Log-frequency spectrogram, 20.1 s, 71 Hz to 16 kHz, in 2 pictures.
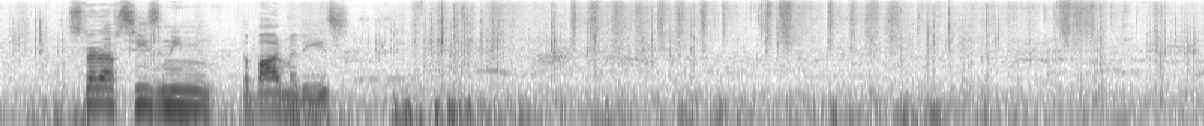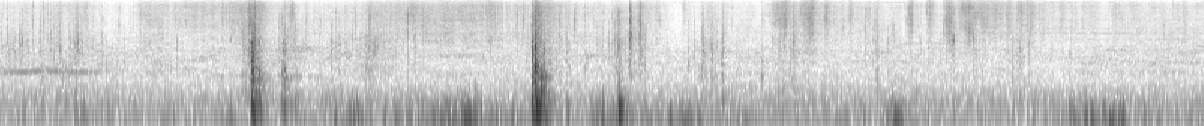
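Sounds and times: butcher paper crinkling: 2.5 - 20.0
rub shaken from plastic shaker: 3.1 - 12.1, 16.4 - 20.0.

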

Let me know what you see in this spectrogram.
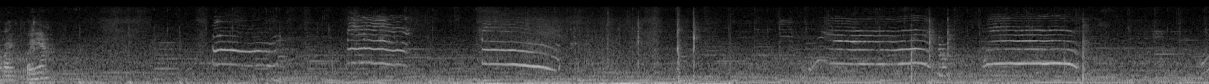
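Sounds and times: kitten meowing: 2.1 - 5.9, 7.9 - 11.0.

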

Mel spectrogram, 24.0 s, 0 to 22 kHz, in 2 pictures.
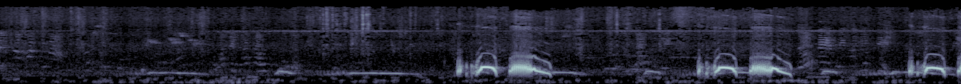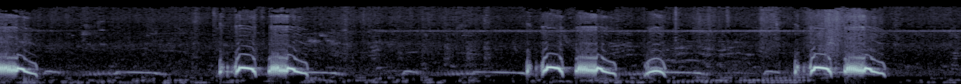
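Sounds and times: dove cooing: 1.3 - 24.0.

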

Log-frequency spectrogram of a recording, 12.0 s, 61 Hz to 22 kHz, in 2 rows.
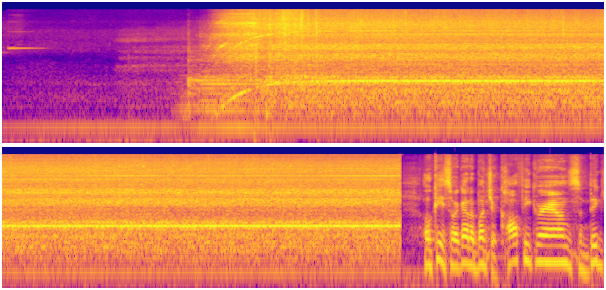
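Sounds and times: vacuum suction motor whine: 1.7 - 10.0.

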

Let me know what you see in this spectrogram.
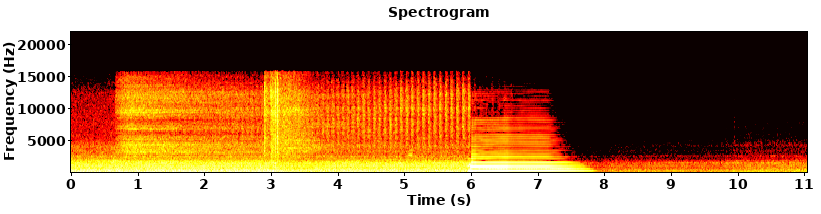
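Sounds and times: loud steady hiss: 0.6 - 6.2
locomotive horn blast: 5.9 - 8.0.

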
